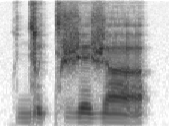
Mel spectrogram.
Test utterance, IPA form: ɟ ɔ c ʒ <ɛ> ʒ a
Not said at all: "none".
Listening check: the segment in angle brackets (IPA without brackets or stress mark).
ɛ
